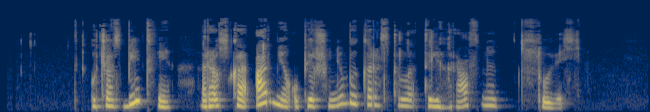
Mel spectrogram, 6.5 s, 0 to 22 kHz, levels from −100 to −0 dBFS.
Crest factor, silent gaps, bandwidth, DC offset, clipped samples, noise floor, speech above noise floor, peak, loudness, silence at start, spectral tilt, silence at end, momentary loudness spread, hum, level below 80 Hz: 22 dB; none; 10.5 kHz; under 0.1%; under 0.1%; -78 dBFS; 53 dB; -4 dBFS; -25 LUFS; 0.9 s; -6 dB/octave; 0.8 s; 13 LU; none; -74 dBFS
